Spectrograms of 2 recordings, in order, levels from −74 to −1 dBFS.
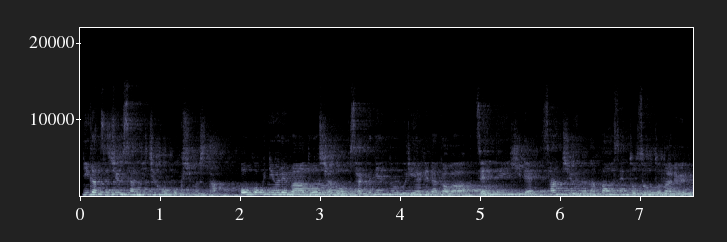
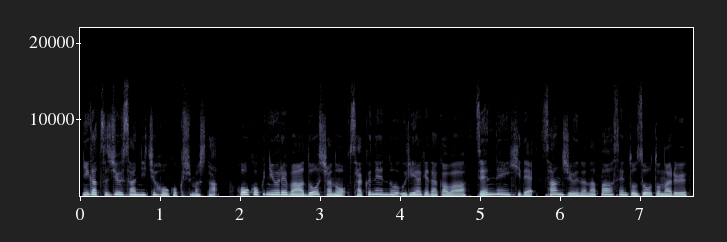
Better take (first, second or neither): second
